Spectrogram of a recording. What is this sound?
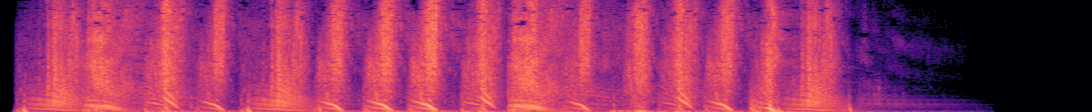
Bullet Fly Bys
fly, action, bys, scary, blood, war, bullet, shot, gun, fight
